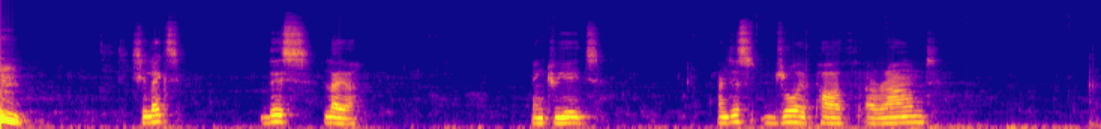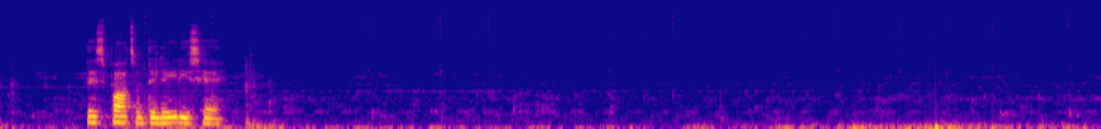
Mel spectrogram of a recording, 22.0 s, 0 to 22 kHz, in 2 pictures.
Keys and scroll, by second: 8.1 ctrl+z, 11.0 ctrl+z, 11.6 ctrl+z.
